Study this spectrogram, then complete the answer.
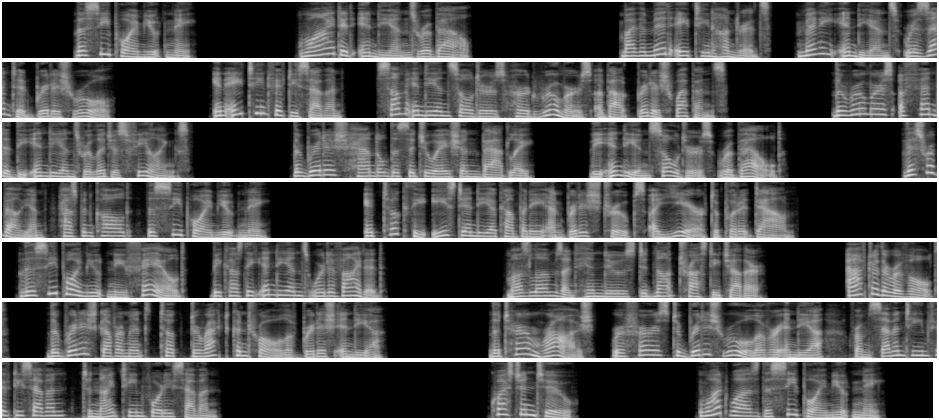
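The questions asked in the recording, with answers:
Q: What was the Sepoy Mutiny?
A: A rebellion by Indian soldiers (sepoys) against the British in 1857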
